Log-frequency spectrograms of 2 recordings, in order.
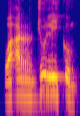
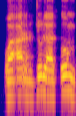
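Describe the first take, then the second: First: The vowel after arjul is an i sound. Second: The vowel after arjul is an a sound. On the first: The word is linked by adjacency to the head. "membacanya dengan kasroh" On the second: The feet are to be washed, like the face. "Karena dibaca fat, fathah, nasob"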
